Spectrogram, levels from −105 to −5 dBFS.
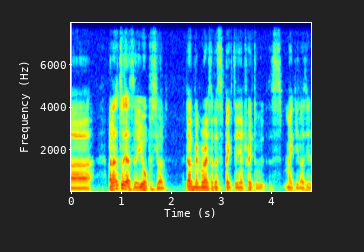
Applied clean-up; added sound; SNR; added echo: none; none; none; none.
